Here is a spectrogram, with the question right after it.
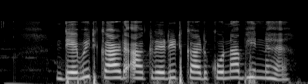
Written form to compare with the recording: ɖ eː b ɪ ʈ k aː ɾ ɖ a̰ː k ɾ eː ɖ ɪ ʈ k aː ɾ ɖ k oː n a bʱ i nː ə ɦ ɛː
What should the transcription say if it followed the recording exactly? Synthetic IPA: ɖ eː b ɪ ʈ k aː ɾ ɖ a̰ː k ɾ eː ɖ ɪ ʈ k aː ɾ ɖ k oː n a bʱ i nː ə ɦ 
